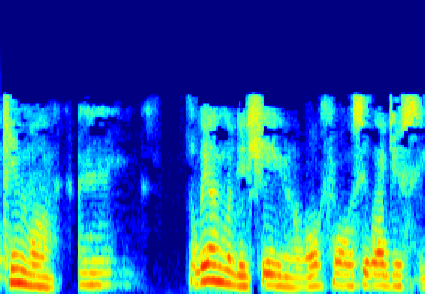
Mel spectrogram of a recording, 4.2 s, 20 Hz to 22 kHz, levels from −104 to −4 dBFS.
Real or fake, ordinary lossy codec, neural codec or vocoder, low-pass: fake; MP3, 24 kbps; codec, 16 kHz, 2 kbps, FreqCodec, smaller model; 7.2 kHz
